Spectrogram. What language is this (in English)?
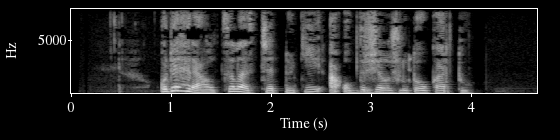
Czech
